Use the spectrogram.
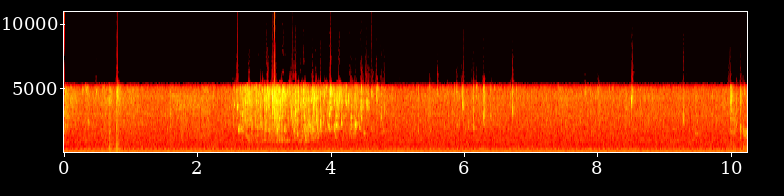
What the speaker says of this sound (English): Now we need to let this drain.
